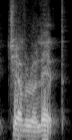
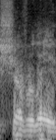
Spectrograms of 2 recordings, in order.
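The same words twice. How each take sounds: First: It begins with a ch sound. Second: It begins with an sh sound.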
